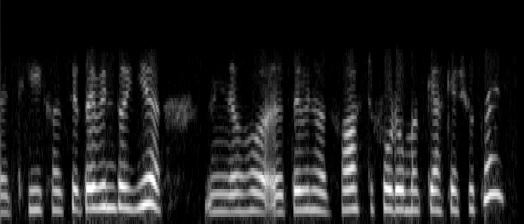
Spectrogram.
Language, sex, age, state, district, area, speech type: Kashmiri, female, 45-60, Jammu and Kashmir, Shopian, urban, conversation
